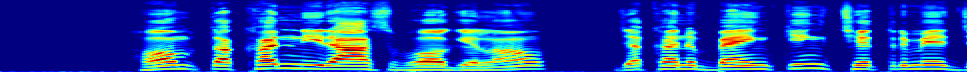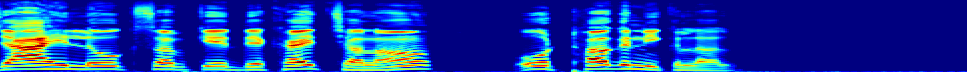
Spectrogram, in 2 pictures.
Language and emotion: Maithili, sad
